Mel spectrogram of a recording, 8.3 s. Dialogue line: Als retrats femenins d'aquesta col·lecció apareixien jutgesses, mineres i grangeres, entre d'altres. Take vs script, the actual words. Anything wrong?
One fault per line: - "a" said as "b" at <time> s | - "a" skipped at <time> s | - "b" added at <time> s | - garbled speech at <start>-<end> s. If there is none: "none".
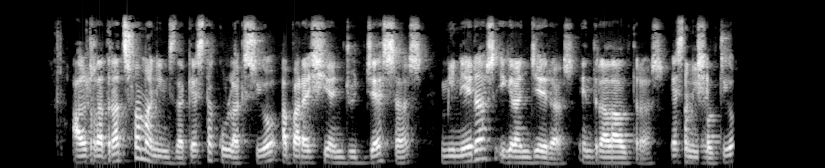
- garbled speech at 6.7-7.3 s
